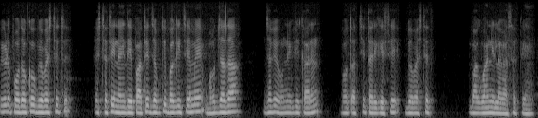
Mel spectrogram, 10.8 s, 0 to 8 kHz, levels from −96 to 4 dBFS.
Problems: none marked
